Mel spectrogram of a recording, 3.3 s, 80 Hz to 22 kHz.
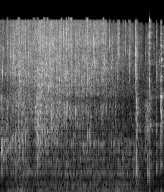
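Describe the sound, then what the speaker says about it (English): Water draining from two cups of soaked raw cashew nuts in a kitchen sink, a steady rushing pour that thins into a few separate splashes and drips at the end. "I have 2 cups of raw cashew nuts right here soaking in water. So I'm going to drain these now."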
